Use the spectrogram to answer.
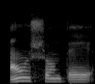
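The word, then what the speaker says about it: enchantée: et les femmes disent enchantés avec eux accent aigu et plus e en ajoutant un final cela se prononce de la même façon enchanté enchanté merci à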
